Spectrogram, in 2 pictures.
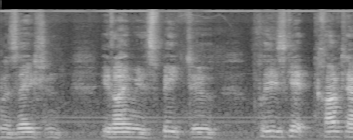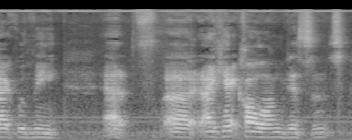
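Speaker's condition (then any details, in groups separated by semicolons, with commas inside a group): Brain injury; accident; years after accident at 18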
